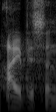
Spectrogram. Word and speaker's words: Ivison: I will I will correct the way you pronounce my name it's IIs I beg your pardon it's okay nobody gets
